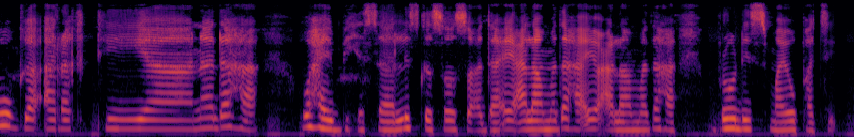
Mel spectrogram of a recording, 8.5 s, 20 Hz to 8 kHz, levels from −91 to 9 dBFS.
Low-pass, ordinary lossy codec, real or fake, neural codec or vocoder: 7.2 kHz; none; real; none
